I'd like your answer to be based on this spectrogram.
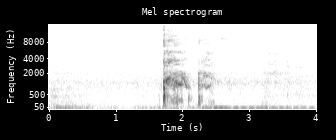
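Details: Adult with runny nose, itchy throat, stuffiness and sneezing, considering Benadryl for allergy; two short, loose coughs in a quiet room.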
